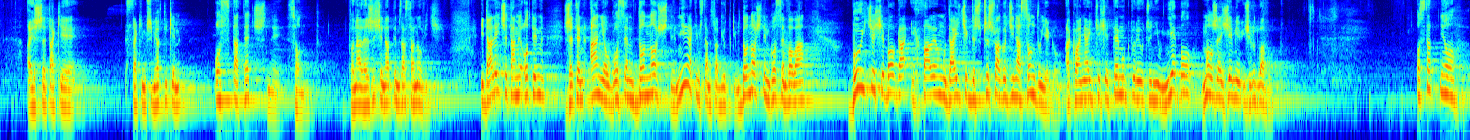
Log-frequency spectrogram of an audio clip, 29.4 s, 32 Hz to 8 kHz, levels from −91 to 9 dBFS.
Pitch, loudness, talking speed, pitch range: 155 Hz, -17 LUFS, 115 wpm, 140-185 Hz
